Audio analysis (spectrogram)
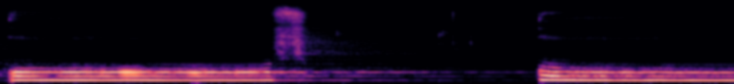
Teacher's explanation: the very back part of our tongue will touch the soft palate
